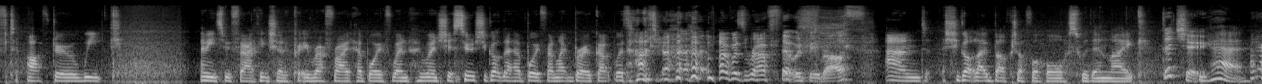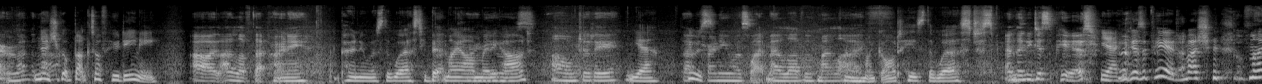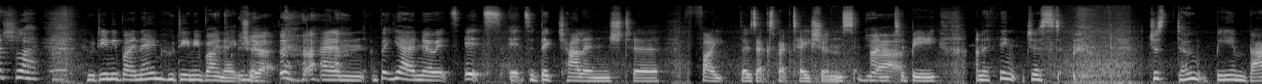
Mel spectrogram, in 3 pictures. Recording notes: The audio is getting better each week we hope, but we are still heavy breathers with smokers laughs.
